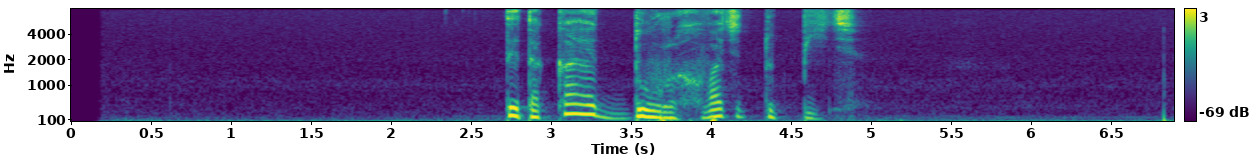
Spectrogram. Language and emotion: Russian, angry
